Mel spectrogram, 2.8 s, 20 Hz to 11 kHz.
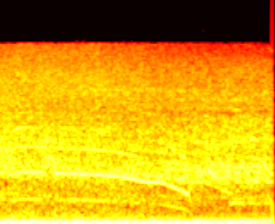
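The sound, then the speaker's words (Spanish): A stadium crowd at the Maracanã stadium roars in a dense, unbroken ovation for Pelé's 1000th goal in 1969, a loud steady wash of cheering with a few thin, whistle-like tones sliding downward through it. “Es la ovación del gol número 1000 de Pelé en el año 1969 en el estadio del Maracaná.”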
